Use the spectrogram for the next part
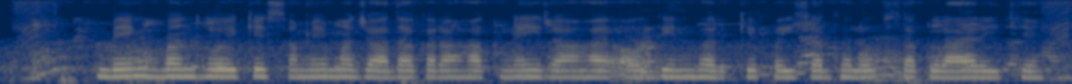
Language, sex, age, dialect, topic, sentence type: Chhattisgarhi, female, 18-24, Western/Budati/Khatahi, banking, statement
